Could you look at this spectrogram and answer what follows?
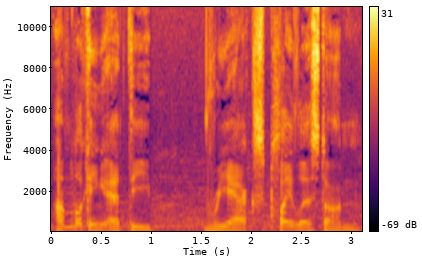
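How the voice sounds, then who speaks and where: A man with a fairly high, very lively voice co-hosts a joking podcast. He is playful and quick to laugh, with faint noise under the recording. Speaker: podcast co-host. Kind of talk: casual comedic podcast banter.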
